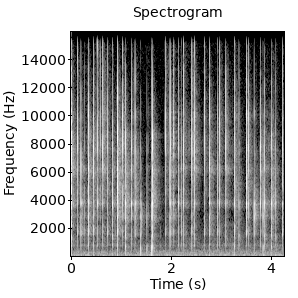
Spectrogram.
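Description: A small, solid, flat painted wooden gnome figure is held in the hands and tapped and scratched with long painted nails. About thirty rapid, sharp, dry clicks come in an uneven stream, bright and high with almost no low end, each dying away almost instantly.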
